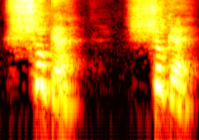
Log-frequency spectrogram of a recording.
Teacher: we've got a tricky s making a sh sound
